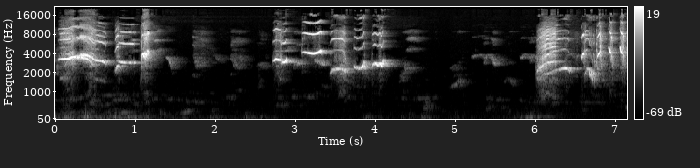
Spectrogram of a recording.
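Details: Oriental magpie-robin song aimed at raising breeding condition: dense phrases of sharp whistles, trills and chattering notes in three bursts with near-silent gaps between.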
